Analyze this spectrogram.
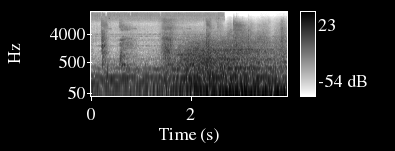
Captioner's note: dog barking; dramatic music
